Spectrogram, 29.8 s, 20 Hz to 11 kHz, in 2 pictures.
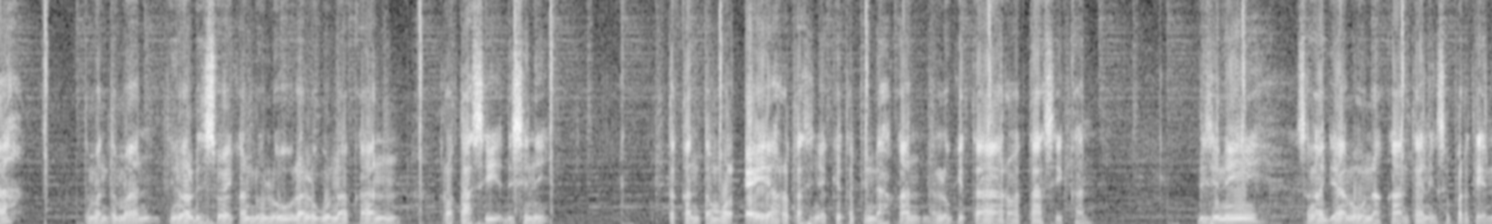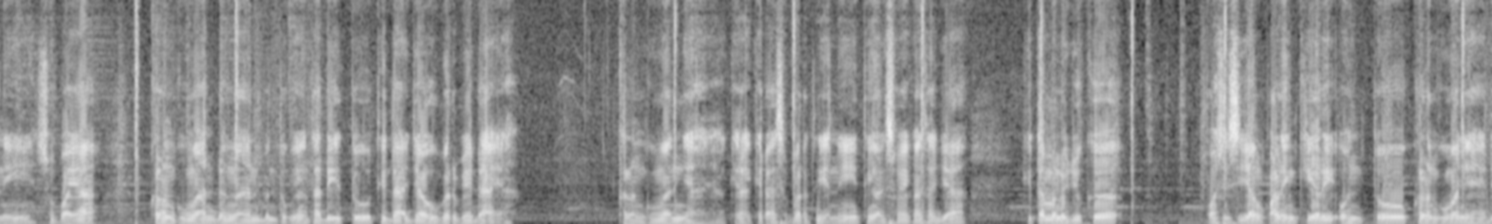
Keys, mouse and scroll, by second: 1.3 Up, 3.0 e, 3.7 scroll down 1, 4.1 z, 4.3 click, 5.4 space, 5.6 click, 5.8 space, 6.3 e, 7.3-8.5 drag, 8.5 space, 8.7 click, 8.9 space, 9.9-13.9 drag, 13.9 space, 14.2 click, 14.3 space, 15.6 click, 15.8 space, 16.4 click, 17.0 v, 17.4-18.9 drag, 18.9 Up, 21.7 space, 21.8 click, 21.9 space, 23.0 click, 24.2 space, 24.3 click, 24.4 space, 25.5 click, 25.7 space, 26.4 click, 27.2 space, 27.3 click, 27.4 space, 28.4 ctrl+g, 29.7-29.8 drag.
